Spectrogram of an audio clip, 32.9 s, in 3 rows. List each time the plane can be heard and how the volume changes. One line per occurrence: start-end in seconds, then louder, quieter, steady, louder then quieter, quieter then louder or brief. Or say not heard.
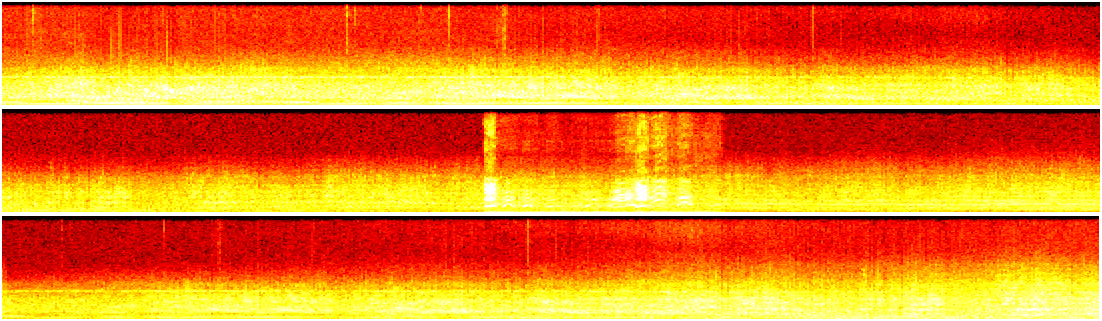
0.0-32.8 quieter then louder.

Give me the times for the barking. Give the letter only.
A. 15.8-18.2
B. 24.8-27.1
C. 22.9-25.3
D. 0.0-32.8
A.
